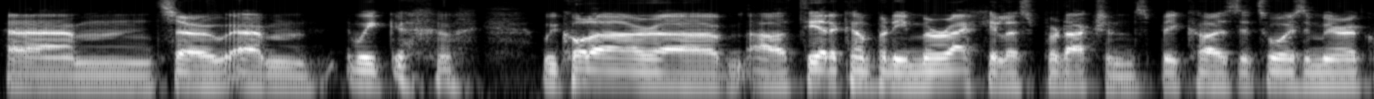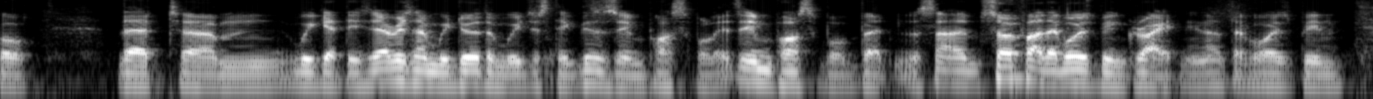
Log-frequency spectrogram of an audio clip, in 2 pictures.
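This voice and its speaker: A man from Australia who leads children's theatre workshops, telling his story in a casual, hesitant way with many pauses and fillers. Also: low-pitched, steady tone. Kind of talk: casual personal account.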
